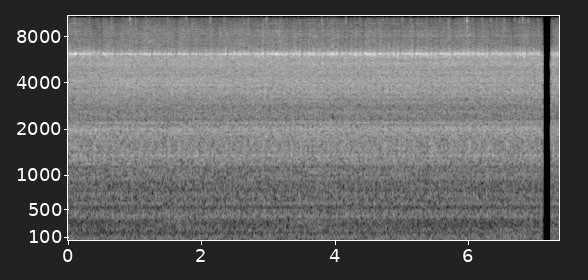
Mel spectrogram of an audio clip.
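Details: 1998 Honda CR-V at cold idle, only in cold weather (worse at -5C or colder), absent when warm and in warmer months: thin steady high-pitched squeal over hissy background from accessory drive; owner suspects condenser/AC pump pulley, unconfirmed.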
